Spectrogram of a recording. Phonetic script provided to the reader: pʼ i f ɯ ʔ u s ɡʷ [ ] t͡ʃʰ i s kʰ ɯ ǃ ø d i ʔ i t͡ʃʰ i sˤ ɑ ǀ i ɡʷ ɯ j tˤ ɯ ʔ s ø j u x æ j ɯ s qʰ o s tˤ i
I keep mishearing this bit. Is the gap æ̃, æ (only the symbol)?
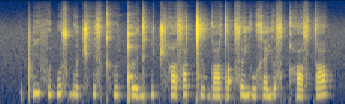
æ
